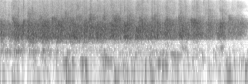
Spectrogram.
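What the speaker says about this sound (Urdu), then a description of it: "آئیں اس کے لیے زوردار تالیاں بجائیں" A church audience at an Urdu-language Bible class breaks into loud, dense applause, a sustained even roar of many hands clapping close by that fades slightly at the end.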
